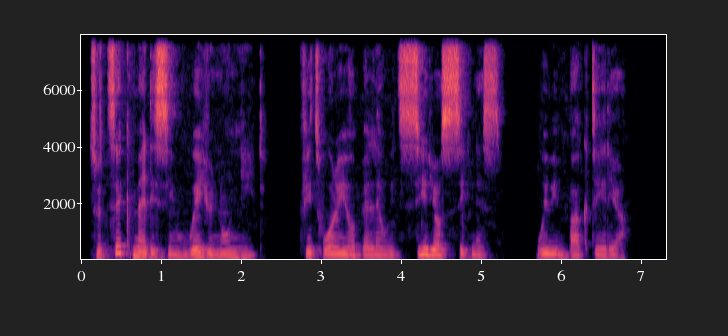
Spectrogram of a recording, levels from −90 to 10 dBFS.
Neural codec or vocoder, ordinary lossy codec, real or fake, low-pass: none; none; real; none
